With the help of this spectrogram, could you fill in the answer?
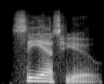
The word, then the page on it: CSU: American English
